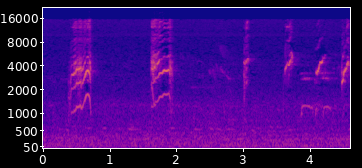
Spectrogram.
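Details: Bait recording of a long-tailed shrike, 'pastol' type, in strong voice: two long, nasal, rasping screeches with a bending tone, followed by quicker short chips and scratchy notes, over faint hiss.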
